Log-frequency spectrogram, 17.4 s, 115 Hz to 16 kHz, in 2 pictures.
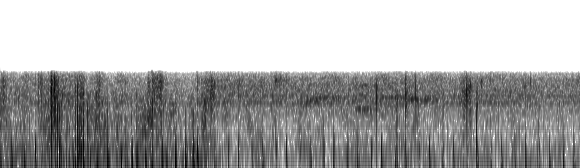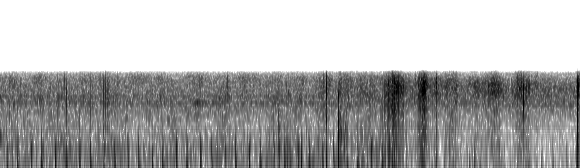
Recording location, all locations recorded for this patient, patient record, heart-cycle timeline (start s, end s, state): mitral valve (MV)
mitral valve (MV)
#Age: Infant
#Sex: Female
#Height: 61.0 cm
#Weight: 5.75 kg
#Pregnancy status: False
#Murmur: Unknown
#Murmur locations: nan
#Most audible location: nan
#Systolic murmur timing: nan
#Systolic murmur shape: nan
#Systolic murmur grading: nan
#Systolic murmur pitch: nan
#Systolic murmur quality: nan
#Diastolic murmur timing: nan
#Diastolic murmur shape: nan
#Diastolic murmur grading: nan
#Diastolic murmur pitch: nan
#Diastolic murmur quality: nan
#Outcome: Abnormal
#Campaign: 2015 screening campaign
0.00	7.33	unannotated
7.33	7.39	S1
7.39	7.50	systole
7.50	7.57	S2
7.57	7.71	diastole
7.71	7.76	S1
7.76	7.86	systole
7.86	7.93	S2
7.93	8.06	diastole
8.06	8.12	S1
8.12	8.22	systole
8.22	8.29	S2
8.29	8.42	diastole
8.42	8.49	S1
8.49	8.58	systole
8.58	8.66	S2
8.66	8.78	diastole
8.78	8.85	S1
8.85	8.94	systole
8.94	9.01	S2
9.01	9.14	diastole
9.14	9.20	S1
9.20	9.30	systole
9.30	9.38	S2
9.38	9.51	diastole
9.51	9.56	S1
9.56	9.67	systole
9.67	9.72	S2
9.72	9.87	diastole
9.87	9.93	S1
9.93	17.41	unannotated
